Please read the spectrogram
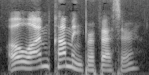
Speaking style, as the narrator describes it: laughed Jasper

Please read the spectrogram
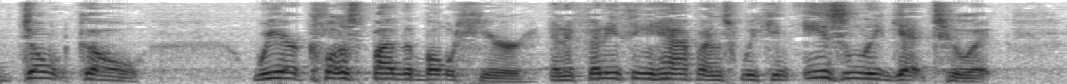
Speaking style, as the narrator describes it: I cried

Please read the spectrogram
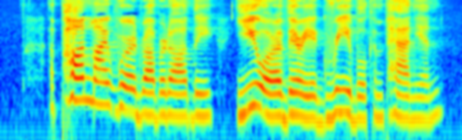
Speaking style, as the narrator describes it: exclaimed at length her rather limited stock of patience quite exhausted

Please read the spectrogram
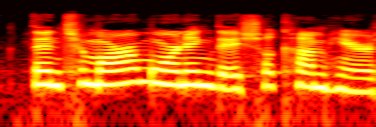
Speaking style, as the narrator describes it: said Princess Ozma

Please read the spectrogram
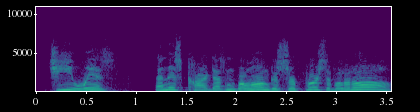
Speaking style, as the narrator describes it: Rusty exclaims

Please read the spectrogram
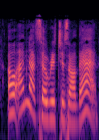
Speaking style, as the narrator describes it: cried

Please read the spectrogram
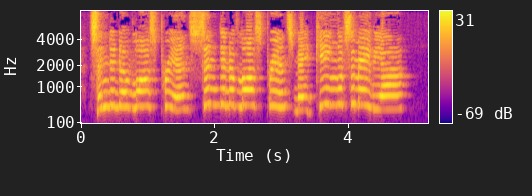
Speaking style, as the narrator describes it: he bolted, shouting

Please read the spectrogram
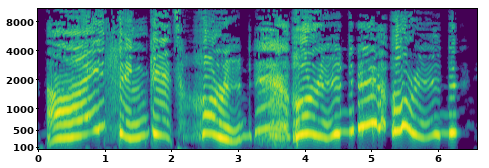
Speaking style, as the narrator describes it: he sobbed

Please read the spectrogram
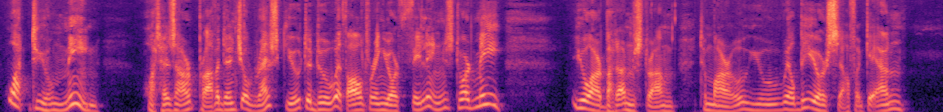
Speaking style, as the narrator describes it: he cried

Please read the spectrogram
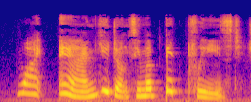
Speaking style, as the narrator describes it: she exclaimed

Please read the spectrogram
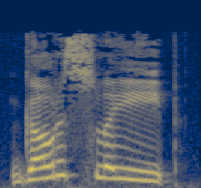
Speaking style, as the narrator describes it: cried his mother faintly

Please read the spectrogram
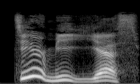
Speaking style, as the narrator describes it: Raggedy Andy laughed

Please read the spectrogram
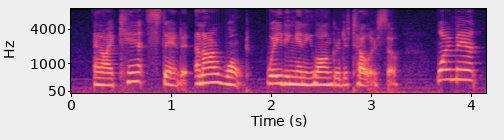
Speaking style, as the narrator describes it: he turned savagely now on Jasper

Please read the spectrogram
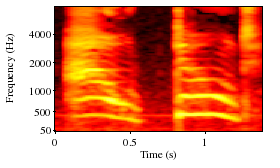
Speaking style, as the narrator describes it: shrieked poor Anne

